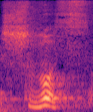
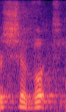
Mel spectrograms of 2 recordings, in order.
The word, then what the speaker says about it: Shavuos: that all of those rules for Shabbos are called by the name Shavuos, or Shavuot, depending on pronunciation.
